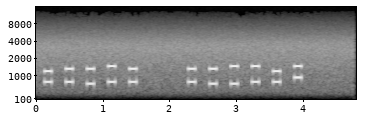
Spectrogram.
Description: DTMF, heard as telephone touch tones, dialled by machine, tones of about 110 ms. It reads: 45265 52364#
